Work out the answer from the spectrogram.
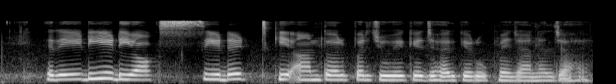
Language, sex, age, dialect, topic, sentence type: Magahi, female, 51-55, Western, agriculture, statement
